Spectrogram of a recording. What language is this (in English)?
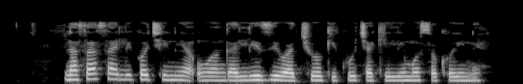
Swahili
